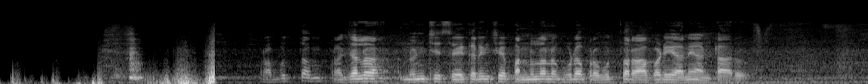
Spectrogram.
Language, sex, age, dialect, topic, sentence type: Telugu, male, 41-45, Telangana, banking, statement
